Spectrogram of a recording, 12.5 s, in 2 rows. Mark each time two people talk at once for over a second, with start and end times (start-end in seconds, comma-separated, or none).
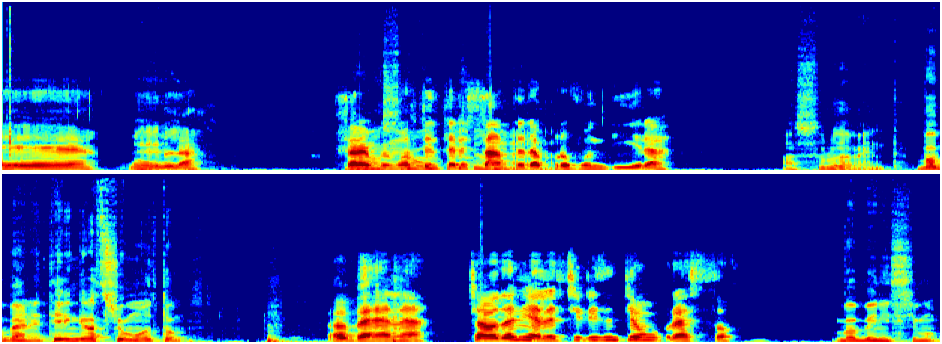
2.2-3.8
